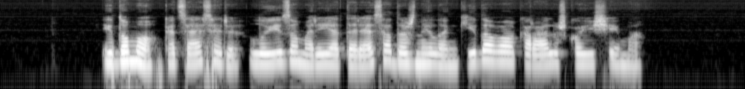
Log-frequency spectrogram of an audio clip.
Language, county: Lithuanian, Klaipėda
